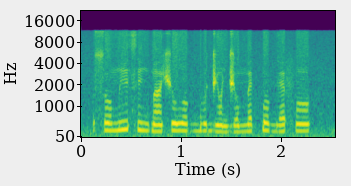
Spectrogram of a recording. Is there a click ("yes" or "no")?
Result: no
